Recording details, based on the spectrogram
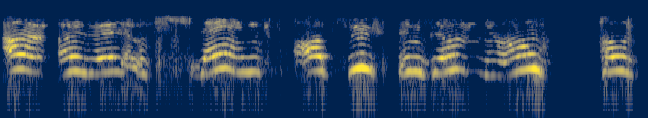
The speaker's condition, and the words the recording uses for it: Cerebral palsy. She said the only thing she doesn't accept about herself is her speech.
